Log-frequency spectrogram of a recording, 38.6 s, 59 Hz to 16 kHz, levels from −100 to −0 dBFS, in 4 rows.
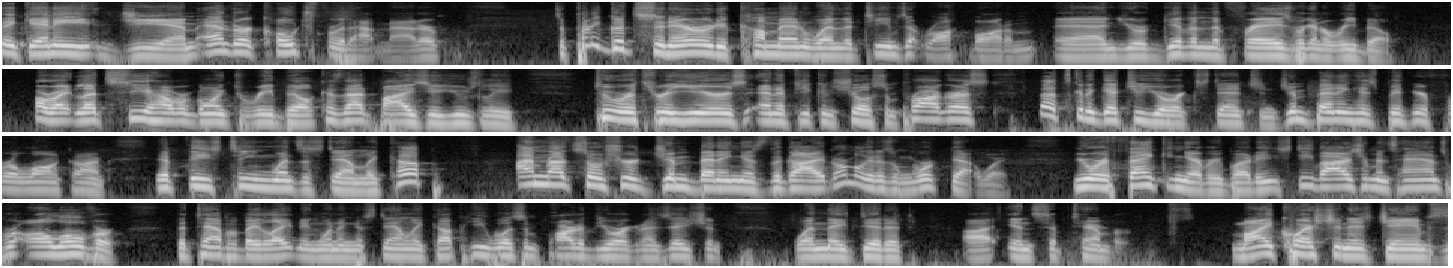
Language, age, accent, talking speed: English, 50-69, American, 205 wpm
